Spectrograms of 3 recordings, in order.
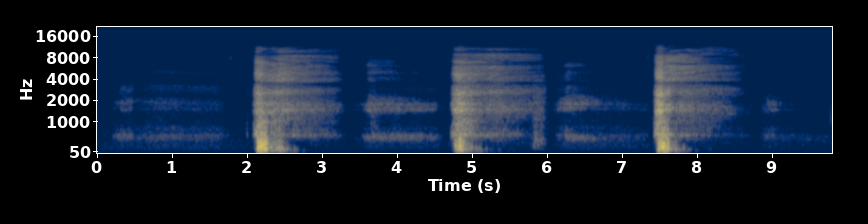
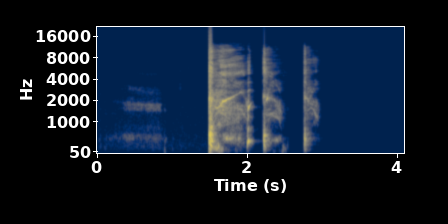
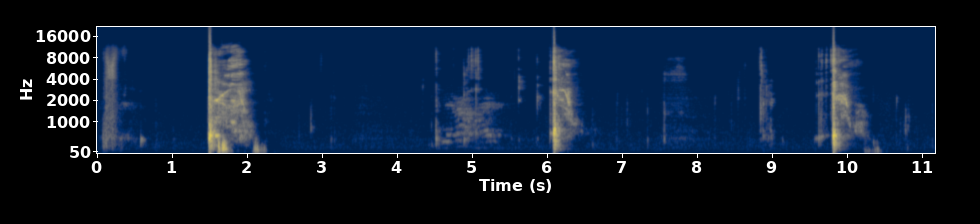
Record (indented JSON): {
  "exhalation_length": "9.8 s",
  "exhalation_amplitude": 30959,
  "exhalation_signal_mean_std_ratio": 0.23,
  "cough_length": "4.1 s",
  "cough_amplitude": 32768,
  "cough_signal_mean_std_ratio": 0.25,
  "three_cough_length": "11.2 s",
  "three_cough_amplitude": 32768,
  "three_cough_signal_mean_std_ratio": 0.18,
  "survey_phase": "beta (2021-08-13 to 2022-03-07)",
  "age": "18-44",
  "gender": "Female",
  "wearing_mask": "No",
  "symptom_cough_any": true,
  "symptom_new_continuous_cough": true,
  "symptom_shortness_of_breath": true,
  "symptom_fatigue": true,
  "symptom_onset": "2 days",
  "smoker_status": "Never smoked",
  "respiratory_condition_asthma": false,
  "respiratory_condition_other": false,
  "recruitment_source": "Test and Trace",
  "submission_delay": "1 day",
  "covid_test_result": "Positive",
  "covid_test_method": "RT-qPCR",
  "covid_ct_value": 24.7,
  "covid_ct_gene": "ORF1ab gene"
}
